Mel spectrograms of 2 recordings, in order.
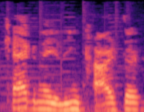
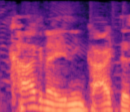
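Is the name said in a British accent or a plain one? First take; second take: plain; British. First: The name is said without a British accent. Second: The name is said in a British accent.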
